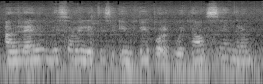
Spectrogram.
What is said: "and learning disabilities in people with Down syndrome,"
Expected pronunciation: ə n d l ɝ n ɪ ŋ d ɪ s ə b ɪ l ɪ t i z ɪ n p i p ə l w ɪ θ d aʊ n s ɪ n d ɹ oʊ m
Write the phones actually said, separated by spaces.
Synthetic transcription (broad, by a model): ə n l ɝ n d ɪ s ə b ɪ l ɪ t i s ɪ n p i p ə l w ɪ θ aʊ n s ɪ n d ɹ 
